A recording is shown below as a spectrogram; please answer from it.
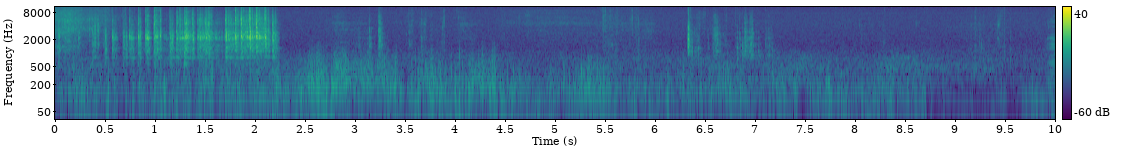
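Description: Gravel poured from a plastic bucket onto a mesh classifier screen, a dense rattle that stops suddenly about two seconds in. After that, wind rumbles on the microphone, with a few scattered handling clicks.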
